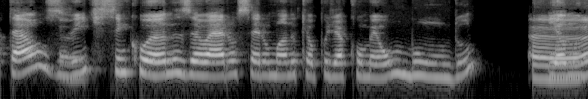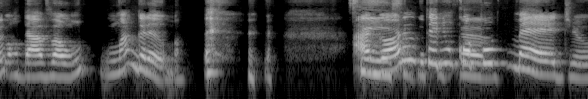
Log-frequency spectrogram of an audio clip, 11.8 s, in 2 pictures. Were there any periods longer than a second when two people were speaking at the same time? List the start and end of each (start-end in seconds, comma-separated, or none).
9.4-10.8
